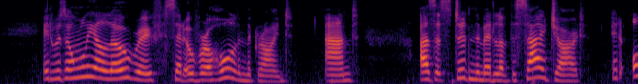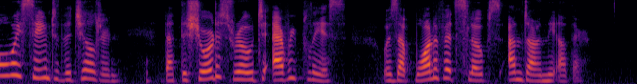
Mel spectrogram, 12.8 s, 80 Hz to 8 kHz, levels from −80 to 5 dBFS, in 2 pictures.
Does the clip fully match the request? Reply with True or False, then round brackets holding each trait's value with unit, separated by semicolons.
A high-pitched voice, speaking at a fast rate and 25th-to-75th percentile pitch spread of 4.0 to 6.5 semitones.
True (245 Hz; 220 wpm; 5.1 semitones)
